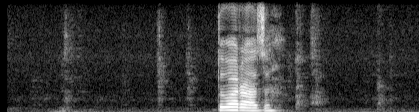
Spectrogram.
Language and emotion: Russian, neutral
